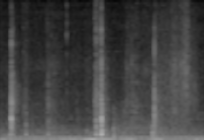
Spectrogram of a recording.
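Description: A computer mouse clicks.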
